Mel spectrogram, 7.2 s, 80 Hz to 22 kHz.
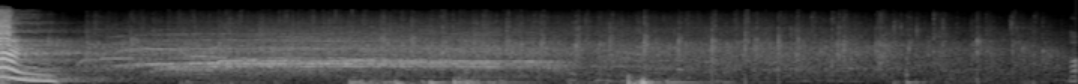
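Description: A crowd at a Latina empowerment event in New Jersey applauds and cheers as a guest from Noticias 41 is welcomed, with a loud burst of clapping and whoops at the start that settles into steady applause and some scattered shouts.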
